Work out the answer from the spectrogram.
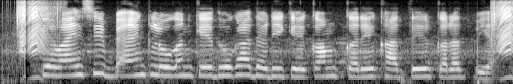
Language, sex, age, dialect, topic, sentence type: Bhojpuri, female, 18-24, Northern, banking, statement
